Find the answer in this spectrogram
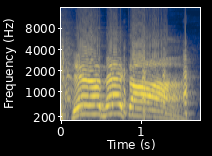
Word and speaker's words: Szeremeta: We heard the fight announcer. So that's how we say it. Kamil Szeremeta! We just assumed that's exactly how you say it. That must be the Polish accent.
